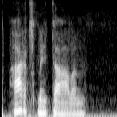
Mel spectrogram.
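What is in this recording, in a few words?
"aardmetalen", Dutch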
